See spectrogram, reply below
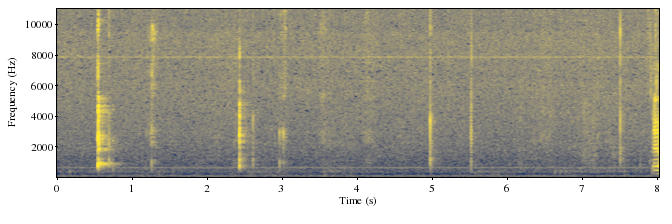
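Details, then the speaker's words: Eight-day-old baby boy with hiccups while being bounced by his grandmother: sharp, abrupt hiccups at irregular intervals in a quiet room, about six over eight seconds. "Let's do this the right way. Yeah, he's already got the hiccup stuff going."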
